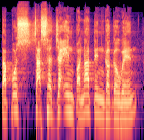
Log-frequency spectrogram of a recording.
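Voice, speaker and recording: A male pastor with a Filipino accent preaching a sermon, mixing English phrases into Tagalog and dropping his voice low before loud emphatic bursts. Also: unhurried. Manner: mixes English phrases into Tagalog, frequent tag "no?"; swings between soft murmurs and loud emphatic bursts.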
